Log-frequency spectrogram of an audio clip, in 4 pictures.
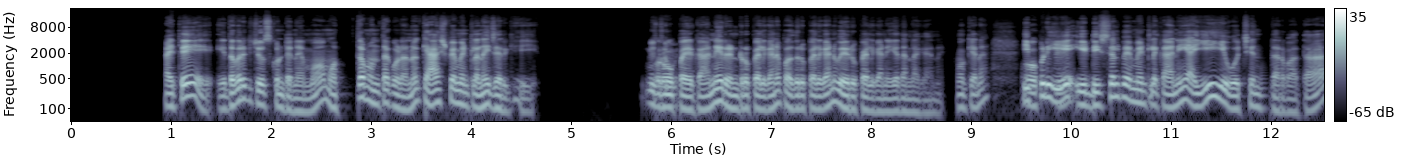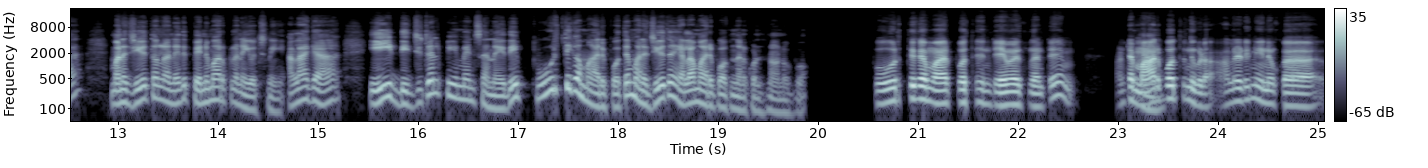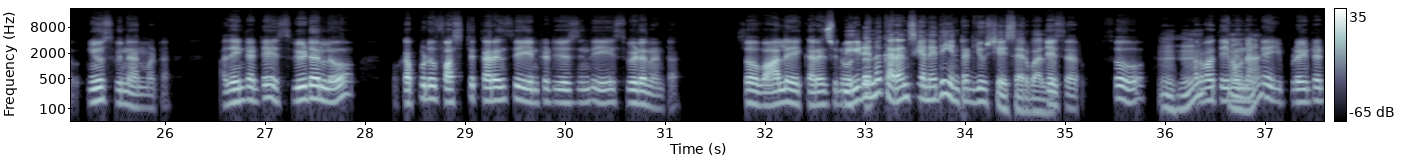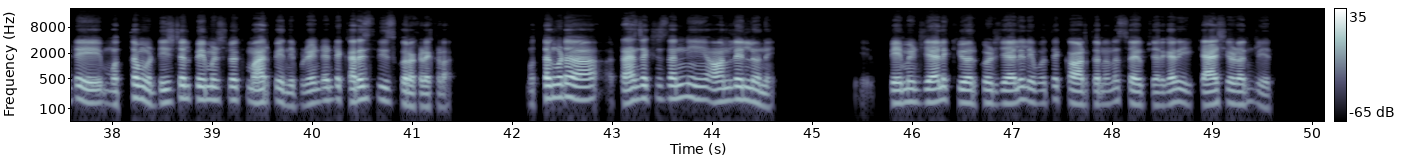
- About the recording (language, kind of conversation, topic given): Telugu, podcast, డిజిటల్ చెల్లింపులు పూర్తిగా అమలులోకి వస్తే మన జీవితం ఎలా మారుతుందని మీరు భావిస్తున్నారు?
- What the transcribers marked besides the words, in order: in English: "క్యాష్"; in English: "డిజిటల్"; in English: "డిజిటల్ పేమెంట్స్"; other background noise; in English: "ఆల్రెడీ"; in English: "న్యూస్"; in English: "ఫస్ట్ కరెన్సీ ఇంట్రొడ్యూస్"; in English: "సో"; in English: "కరెన్సీ నోట్"; in English: "కరెన్సీ"; in English: "ఇంట్రొడ్యూస్"; in English: "సో"; in English: "డిజిటల్ పేమెంట్స్"; in English: "కరెన్సీ"; in English: "ట్రాన్సాక్షన్స్"; in English: "ఆన్‌లైన్‌లోనే. పేమెంట్"; in English: "క్యూఆర్ కోడ్"; in English: "కార్డ్"; in English: "స్వైప్"; in English: "క్యాష్"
